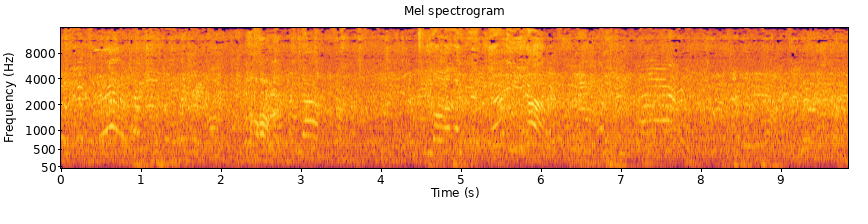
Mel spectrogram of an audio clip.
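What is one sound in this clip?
A crowd of men shouts and chatters outdoors.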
